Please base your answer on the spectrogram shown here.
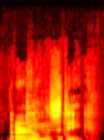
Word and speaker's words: domestique: the Domestique uh uh uh How do you pronounce that? Domestique? Domestique.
